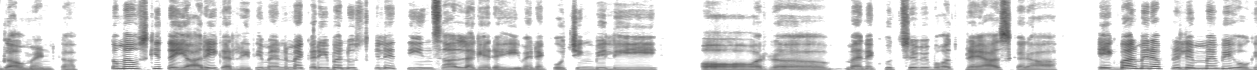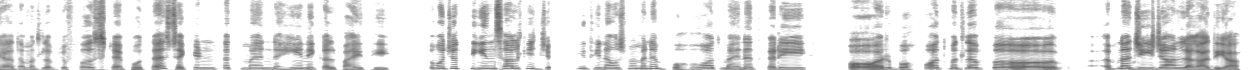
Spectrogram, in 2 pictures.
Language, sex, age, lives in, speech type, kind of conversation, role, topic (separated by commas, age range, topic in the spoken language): Hindi, female, 30-34, India, conversation, podcast, guest, Kaise motivation maintain karte ho jab progress slow ho?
